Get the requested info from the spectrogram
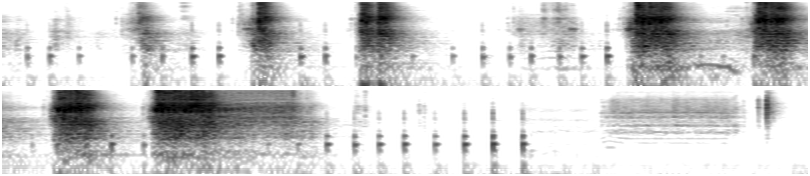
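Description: Cordless drill working a screw on a fluorescent light fixture overhead: rapid clicking with several short, loud bursts of the drill, then a brief whine of the motor near the end.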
